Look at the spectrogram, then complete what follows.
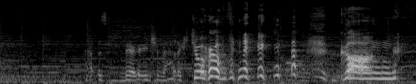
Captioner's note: laughs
